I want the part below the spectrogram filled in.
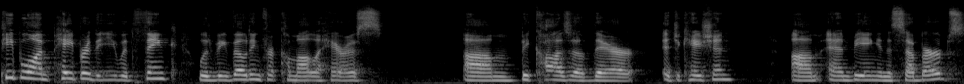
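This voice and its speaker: With an American accent and an ordinary speaking voice, a woman talks at medium pitch with ordinary pitch variation in a very clean recording with a silent background. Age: 60s. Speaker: political reporter and author. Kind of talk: interview conversation. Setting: podcast studio.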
